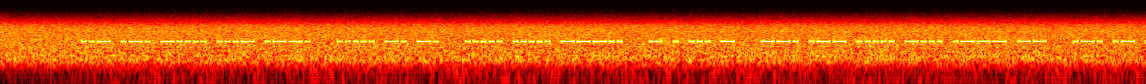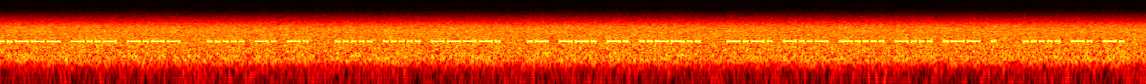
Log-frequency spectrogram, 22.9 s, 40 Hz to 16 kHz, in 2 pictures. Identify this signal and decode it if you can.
Morse code, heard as a keyed tone, machine-sent, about 30 wpm, 830 Hz, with radio static. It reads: UR6VP 5NN 558 TEST GW5BJM RA2XY 5NN 559 AGN? CX6BWE 5NN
